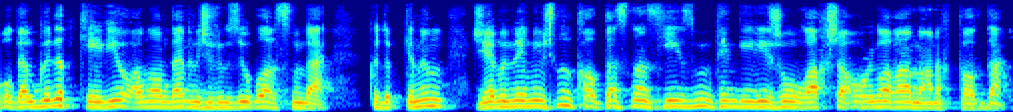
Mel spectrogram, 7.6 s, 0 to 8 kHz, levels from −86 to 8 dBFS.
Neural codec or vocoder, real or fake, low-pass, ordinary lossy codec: codec, 24 kHz, 0.9 kbps, WavTokenizer, medium music audio release; fake; 7.2 kHz; none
